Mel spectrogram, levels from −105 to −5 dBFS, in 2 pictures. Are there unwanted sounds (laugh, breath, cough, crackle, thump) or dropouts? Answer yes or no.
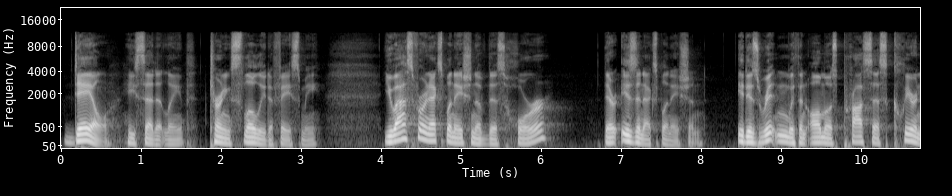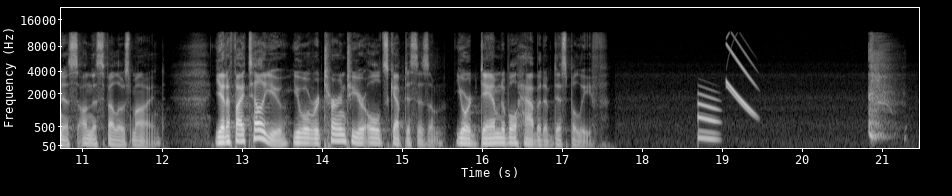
yes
